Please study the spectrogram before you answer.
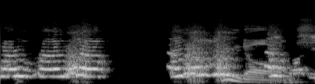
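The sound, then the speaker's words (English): Coonhounds bay and howl in long, drawn-out, loud cries: two bursts, a brief silence, then several overlapping voices rising and falling in pitch. “Coon dogs.”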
